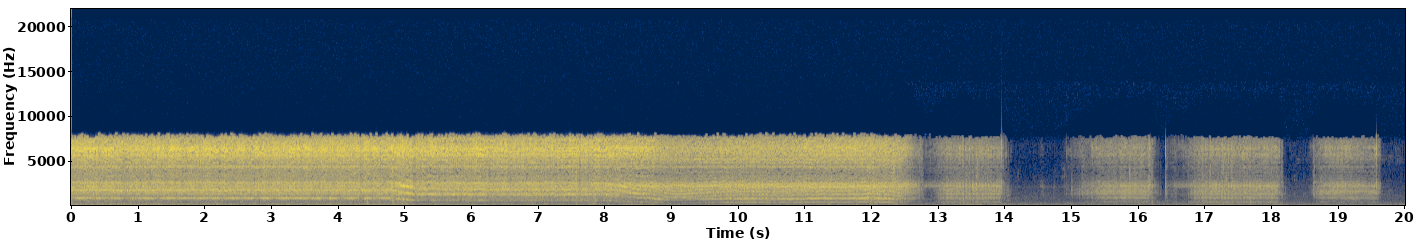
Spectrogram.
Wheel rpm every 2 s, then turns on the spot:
230, 230, 190, 160, 100, 100, 30, 20, 20, 10.
12-14 16-18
